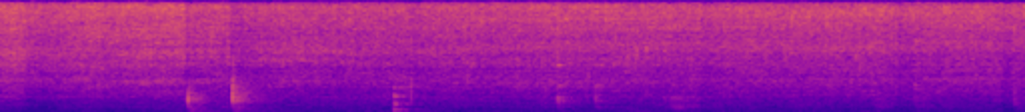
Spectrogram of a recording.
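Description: Onions and freshly added chopped tomatoes sizzling in ghee in a stainless-steel frying pan. A wooden spatula stirs them, knocking and scraping against the pan a few times.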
